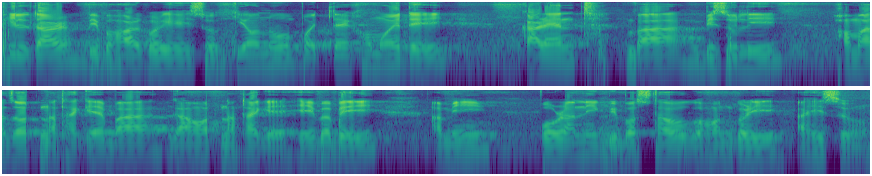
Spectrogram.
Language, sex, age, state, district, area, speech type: Assamese, male, 30-45, Assam, Dibrugarh, rural, spontaneous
